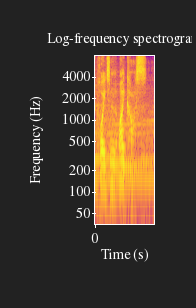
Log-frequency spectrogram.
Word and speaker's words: Poiton Oikos: Here you will find a number of testing facilities, as well as the observation hub of Poiton Oikos. Poiton Oikos. Okay. Now I can pronounce that.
